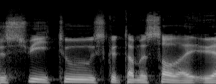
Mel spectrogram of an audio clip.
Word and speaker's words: Sowell: le sujet de Thomas Sowell, si on le prononce à la française. En anglais, on dit Thomas Sowell, qui, à mon avis, est une des plus grandes tronches économiques de ces quelques dernières décennies.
